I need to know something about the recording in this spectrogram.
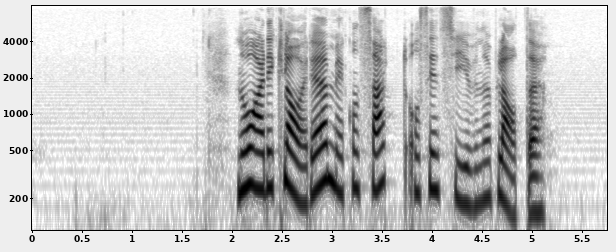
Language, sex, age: Norwegian, female, 54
